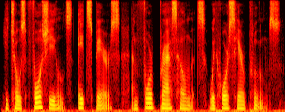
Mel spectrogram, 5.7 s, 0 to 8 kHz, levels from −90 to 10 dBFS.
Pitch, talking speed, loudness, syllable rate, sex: 105 Hz, 145 wpm, -19 LUFS, 3.5 syllables/s, male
